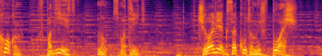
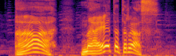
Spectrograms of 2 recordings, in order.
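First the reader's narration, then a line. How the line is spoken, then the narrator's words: Exclamation. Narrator (Russian): воскликнул Д'Артаньян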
